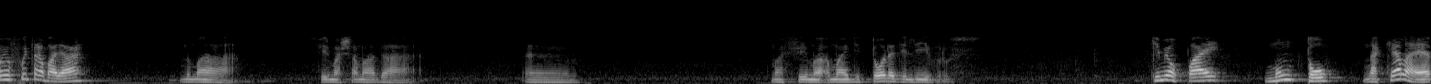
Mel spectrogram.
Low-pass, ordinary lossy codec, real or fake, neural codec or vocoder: 3.6 kHz; none; real; none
